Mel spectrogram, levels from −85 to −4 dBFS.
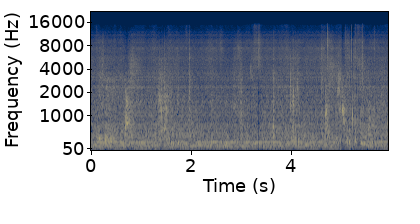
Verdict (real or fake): fake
